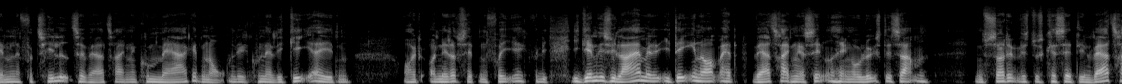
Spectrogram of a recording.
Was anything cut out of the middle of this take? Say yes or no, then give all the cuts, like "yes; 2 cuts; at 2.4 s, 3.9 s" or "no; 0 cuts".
yes; 1 cut; at 7.5 s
